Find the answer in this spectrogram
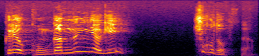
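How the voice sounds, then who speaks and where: A male pastor preaching a lively sermon to a youth group, teasing the students, calling on them by name and acting out what people say. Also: sits high, fairly quick. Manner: animated, teasing, acts out quotes and calls on students by name.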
